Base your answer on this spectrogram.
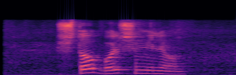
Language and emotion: Russian, neutral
